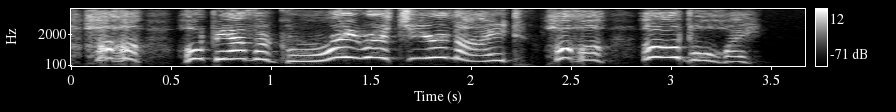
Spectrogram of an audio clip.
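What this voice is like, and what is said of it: High-pitched Mickey Mouse cartoon voice. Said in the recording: “Can you do a Mickey impression for Josie? ... My voice is a little hoarse.”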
